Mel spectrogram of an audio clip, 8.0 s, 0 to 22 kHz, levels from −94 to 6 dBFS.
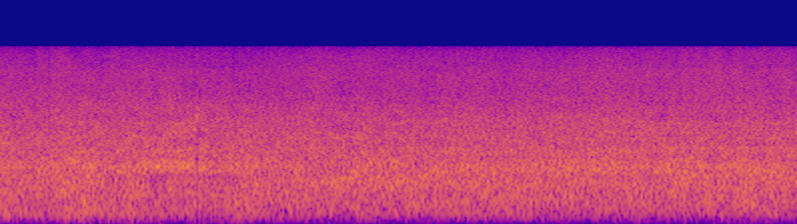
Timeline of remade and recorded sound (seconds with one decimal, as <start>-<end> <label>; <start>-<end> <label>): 0.0-2.5 remade; 2.5-3.1 recorded; 3.1-4.5 remade; 4.5-6.4 recorded; 6.4-8.0 remade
